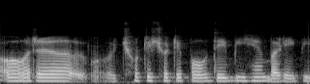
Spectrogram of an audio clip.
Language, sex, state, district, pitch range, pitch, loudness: Hindi, female, Bihar, Patna, 155-170 Hz, 160 Hz, -17 LUFS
